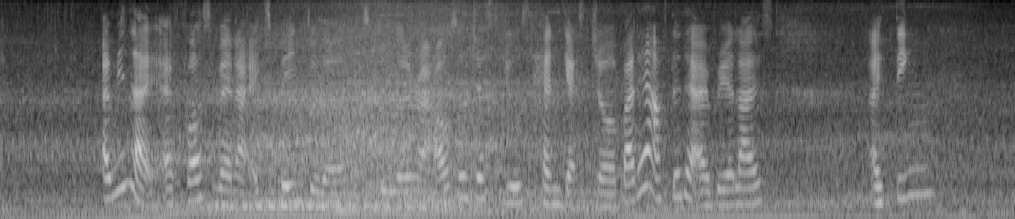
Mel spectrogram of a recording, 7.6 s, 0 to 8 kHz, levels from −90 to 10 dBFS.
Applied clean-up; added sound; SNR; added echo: none; Bus; 2 dB; none.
